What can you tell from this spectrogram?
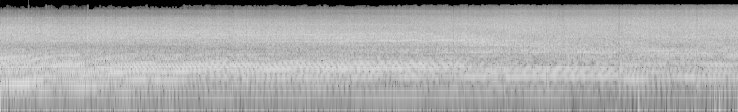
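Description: Supercharged engine of a modified pulling tractor at full throttle under load while pulling. Its pitch climbs over the first two seconds, then holds high with a slight wavering.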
